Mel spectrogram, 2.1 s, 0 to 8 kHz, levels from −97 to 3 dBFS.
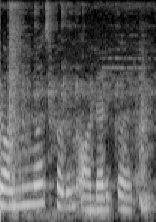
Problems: constant background noise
